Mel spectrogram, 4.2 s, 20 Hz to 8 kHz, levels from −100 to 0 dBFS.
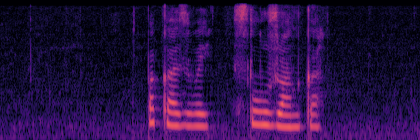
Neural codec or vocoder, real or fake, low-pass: codec, 16 kHz, 16 kbps, FunCodec, trained on LibriTTS, 50 frames a second; fake; 7.2 kHz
